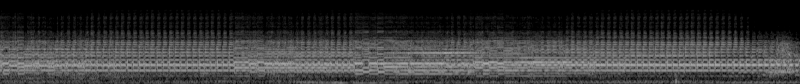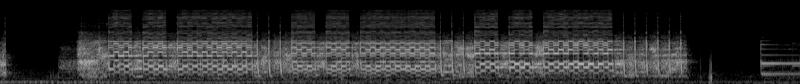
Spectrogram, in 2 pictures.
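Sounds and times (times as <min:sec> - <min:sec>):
phone ringtone melody: 0:00.0 - 0:08.0, 0:08.8 - 0:14.8.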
